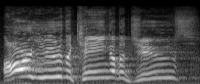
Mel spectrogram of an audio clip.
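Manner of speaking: loud, high, drawn-out challenge; questioning governor. A narrator's reading. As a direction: ring out the question like a ruler. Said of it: "the governor asked him".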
